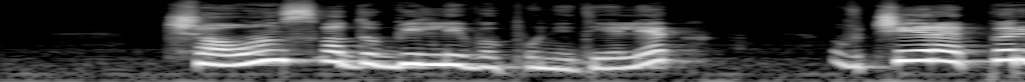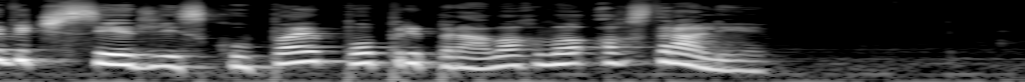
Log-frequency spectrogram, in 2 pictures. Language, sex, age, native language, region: Slovenian, female, 50-59, Slovenian, Savinja region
